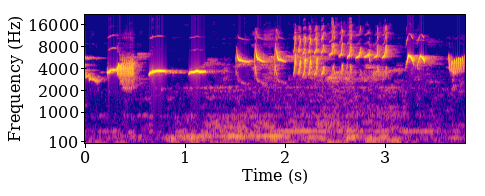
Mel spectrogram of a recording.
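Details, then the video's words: Oriental white-eye lure song in a special melodic style, played to prompt other white-eyes to sing: thin high whistles, then a rapid buzzy trill of repeated notes, ending in a sharp high note. "Pancingan Burung Pleci Gacor Cengkok Istimewa"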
